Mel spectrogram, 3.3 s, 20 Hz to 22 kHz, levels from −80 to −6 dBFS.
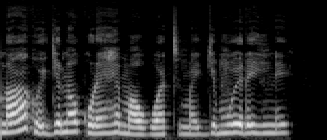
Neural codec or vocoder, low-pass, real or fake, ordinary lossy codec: codec, 44.1 kHz, 7.8 kbps, Pupu-Codec; none; fake; none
